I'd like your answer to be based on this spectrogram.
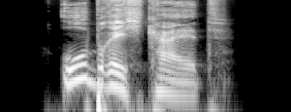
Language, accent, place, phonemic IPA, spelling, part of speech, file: German, Germany, Berlin, /ˈoːbʁɪçkaɪ̯t/, Obrigkeit, noun, De-Obrigkeit.ogg
- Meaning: authorities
